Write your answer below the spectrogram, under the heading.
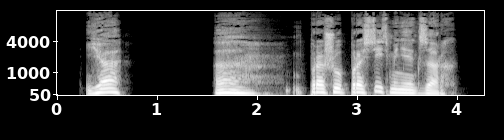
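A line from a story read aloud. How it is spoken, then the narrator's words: Hesitant bleating young man. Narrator (Russian): Неуверенно проблеял темноволосый юноша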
